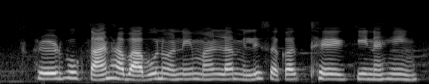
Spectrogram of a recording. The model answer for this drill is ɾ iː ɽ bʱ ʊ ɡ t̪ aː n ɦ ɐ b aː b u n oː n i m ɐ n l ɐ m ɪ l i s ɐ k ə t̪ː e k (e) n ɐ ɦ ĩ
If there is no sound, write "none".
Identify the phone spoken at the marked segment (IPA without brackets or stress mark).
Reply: i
